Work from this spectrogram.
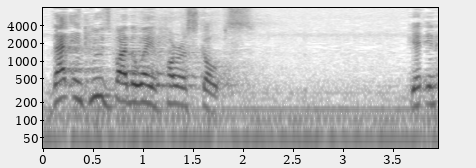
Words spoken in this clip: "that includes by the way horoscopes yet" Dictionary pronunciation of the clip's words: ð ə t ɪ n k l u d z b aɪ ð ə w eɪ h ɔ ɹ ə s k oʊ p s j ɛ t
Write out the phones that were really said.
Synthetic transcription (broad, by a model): ð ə t ɪ n k l u d z b aɪ ð ə w eɪ h ɔ ɹ ə s k oʊ p s j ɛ t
